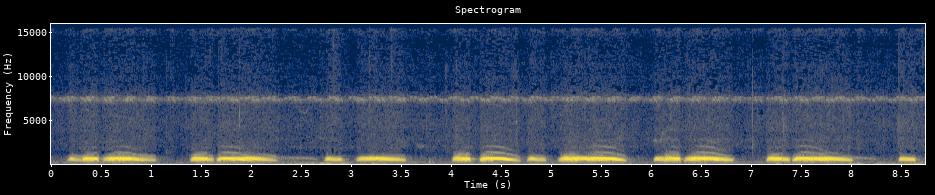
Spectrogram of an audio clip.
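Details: Wild spotted dove with a big body and good voice coos against a trained decoy in the rain, 26 November 2022; grouped gruff coos come in clusters with short gaps between them.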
